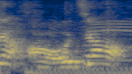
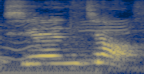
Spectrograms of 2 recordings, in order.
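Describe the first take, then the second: First: The first syllable is pronounced ao. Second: The first syllable is pronounced xian. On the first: The speaker calls it wrong. "不念敖，不是敖教" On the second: The speaker calls it right. "注意这个字念仙"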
